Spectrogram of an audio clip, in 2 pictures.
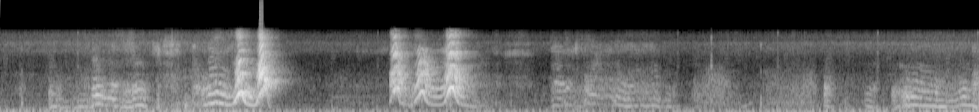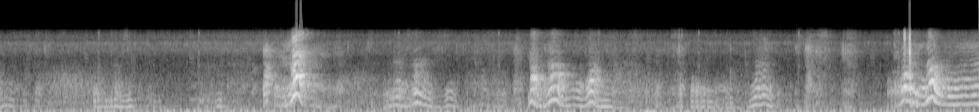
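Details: Big dog growling at a puppy that is no longer intimidated; low rumbling growls break into short harsh barks and yips, scattered in bursts over twenty seconds, with quieter whining between.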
